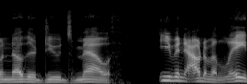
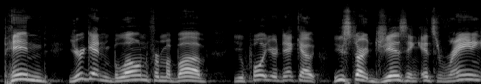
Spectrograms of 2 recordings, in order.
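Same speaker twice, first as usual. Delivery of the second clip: usual speaking voice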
